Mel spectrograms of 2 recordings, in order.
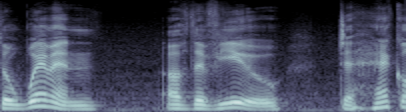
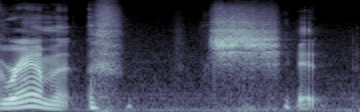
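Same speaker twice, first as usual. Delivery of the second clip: ordinary delivery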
